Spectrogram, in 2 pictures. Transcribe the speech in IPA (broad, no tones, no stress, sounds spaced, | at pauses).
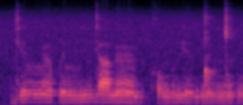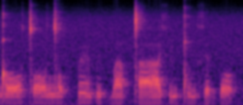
ɡʲ e lː ɛ̃ ə̯ p e lː i n ɡʲ aː n ɛ̃ː b e p x ɔ ŋ u n ɾʲ eː b ŋ͡ǃ e n ŋ͡ǀ ũ p ŋ͡ǃ ɔː ǀ ɔː ŋ͡ǀ ɔ pː ɛ̃ː p e p b aː p ǀ aː xʲ ũ n ǃ u n x ɛ b p ɔ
